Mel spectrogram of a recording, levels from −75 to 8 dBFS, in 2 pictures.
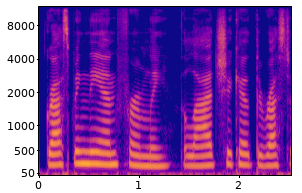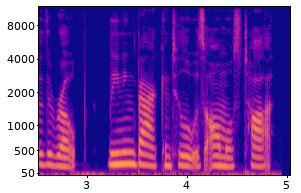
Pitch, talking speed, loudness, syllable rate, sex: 205 Hz, 240 wpm, -18 LUFS, 5.5 syllables/s, female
